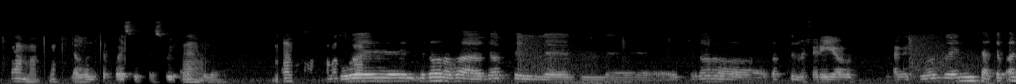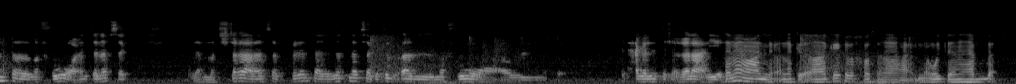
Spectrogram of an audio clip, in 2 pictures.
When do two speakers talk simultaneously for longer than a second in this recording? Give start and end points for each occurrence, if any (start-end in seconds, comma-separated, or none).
none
